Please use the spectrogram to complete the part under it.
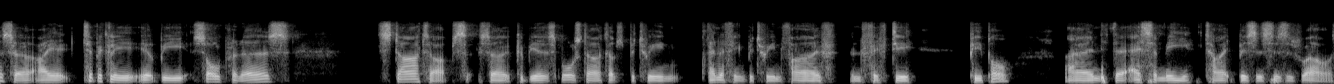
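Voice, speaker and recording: A man's voice: sits low, creaky, no room sound, highs cut off. A middle-aged man from Scotland, a guest on an interview show, explaining his work at length with many "so"s and "kind of"s. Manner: explains at length with frequent "so" and "kind of", some restarts. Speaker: guest, business growth consultant. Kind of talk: interview answers.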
